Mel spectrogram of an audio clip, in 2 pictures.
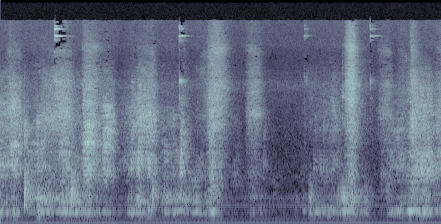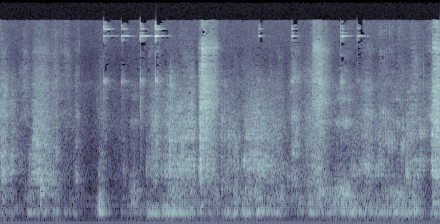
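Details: Playing together indoors, two French Bulldog puppies keep up rough growling, panting and small yaps in uneven bursts, with scuffles and thumps of play in a small room.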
